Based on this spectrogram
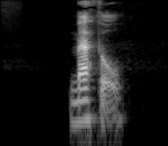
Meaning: The univalent hydrocarbon radical, CH₃-, formally derived from methane by the loss of a hydrogen atom; a compound or part of a compound formed by the attachment of such a radical
- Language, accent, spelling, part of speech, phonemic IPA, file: English, Canada, methyl, noun, /ˈmɛθəl/, En-ca-methyl.opus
